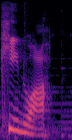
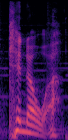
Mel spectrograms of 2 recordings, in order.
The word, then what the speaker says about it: quinoa: Chipotle and quinoa. Cuz I pronounced it kinoa. Yeah, that was not smart.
